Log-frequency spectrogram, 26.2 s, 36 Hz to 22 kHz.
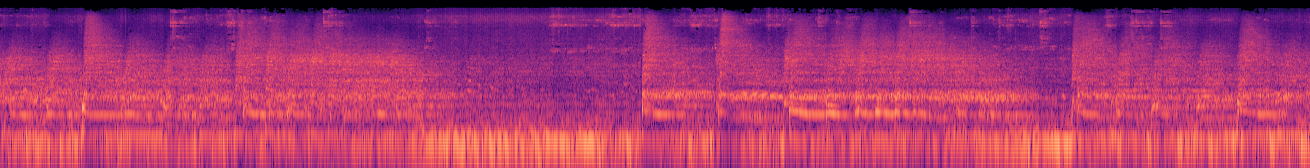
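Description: Temple-procession gong and cymbal playing for a guan jiang shou troupe: crashes with long ringing tails, a few seconds apart and most frequent about 13 to 16 seconds in, over a steady low hum.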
